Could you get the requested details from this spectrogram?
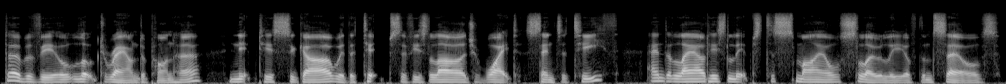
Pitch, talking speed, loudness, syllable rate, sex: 115 Hz, 155 wpm, -19 LUFS, 4.5 syllables/s, male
